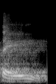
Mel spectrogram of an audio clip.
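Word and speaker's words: 得: Jadi bacanya tei ya. Ni tei chiyao. Ni tei chiyao. Nah, tei-nya di sini harus kejadian yang sudah pasti ya.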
